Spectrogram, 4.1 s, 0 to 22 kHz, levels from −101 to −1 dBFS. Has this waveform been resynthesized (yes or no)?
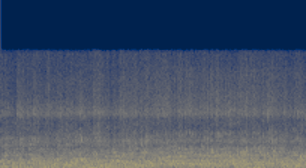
no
